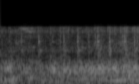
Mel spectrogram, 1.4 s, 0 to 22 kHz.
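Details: 1960s Kenmore 540 sewing machine, freshly restored, straight-stitching on heavy denim: smooth even whirr with quick steady stitch rhythm, no knocks or catches; normal, healthy operation.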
